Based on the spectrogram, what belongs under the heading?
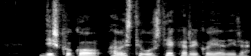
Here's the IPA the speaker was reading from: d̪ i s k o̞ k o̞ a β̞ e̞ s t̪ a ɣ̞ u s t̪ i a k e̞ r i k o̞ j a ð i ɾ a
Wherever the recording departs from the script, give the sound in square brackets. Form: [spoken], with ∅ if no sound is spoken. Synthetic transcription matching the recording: d̪ i s k o̞ k o̞ a β̞ e̞ s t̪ [e] ɣ̞ u s t̪ i a k e̞ r i k o̞ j a ð i ɾ a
